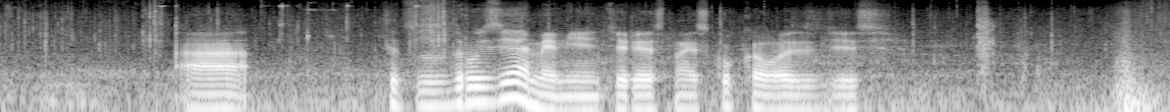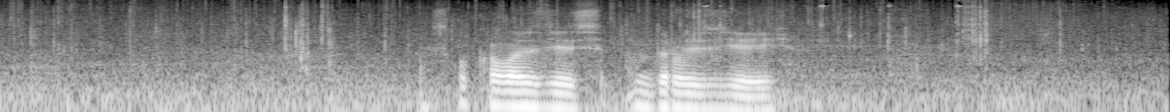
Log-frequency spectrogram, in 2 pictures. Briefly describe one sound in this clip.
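A fire crackles nearby.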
